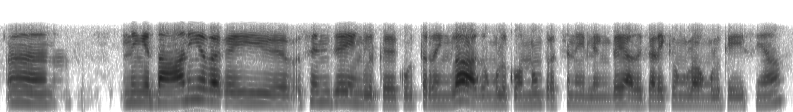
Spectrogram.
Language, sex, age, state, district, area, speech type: Tamil, female, 18-30, Tamil Nadu, Namakkal, rural, conversation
